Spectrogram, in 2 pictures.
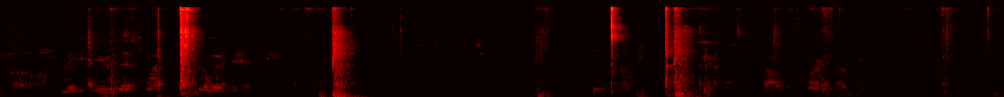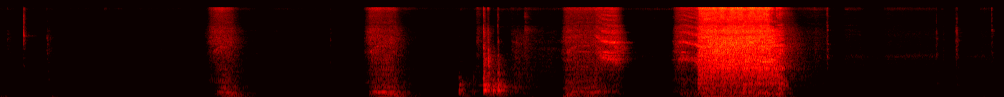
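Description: Handling noises from work at an open breaker box: scattered knocks and clicks of a screwdriver and cable against the metal panel, and a loud noisy scrape lasting about a second near the end.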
